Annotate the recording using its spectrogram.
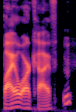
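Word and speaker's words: bioRxiv: It was published in bioarchiv and just a note for everyone that's pronounced bioarchchive on December 16th.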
